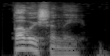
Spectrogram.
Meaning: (verb) past passive perfective participle of повы́сить (povýsitʹ); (adjective) heightened, higher
- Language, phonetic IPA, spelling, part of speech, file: Russian, [pɐˈvɨʂɨn(ː)ɨj], повышенный, verb / adjective, Ru-повышенный.ogg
